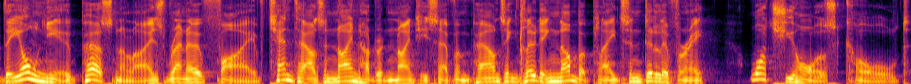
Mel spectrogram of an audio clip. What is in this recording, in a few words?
Car TV Ad Tag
